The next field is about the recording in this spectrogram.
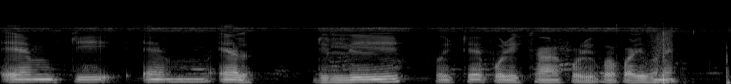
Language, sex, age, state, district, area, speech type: Assamese, male, 45-60, Assam, Dhemaji, rural, read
